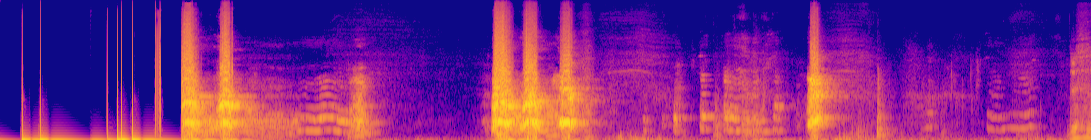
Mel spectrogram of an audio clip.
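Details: Black Goldendoodle named Callie barking at the owner's mother and a painter: irregular loud barks in pairs and singles, with softer wavering vocal sounds and quiet gaps between bursts.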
